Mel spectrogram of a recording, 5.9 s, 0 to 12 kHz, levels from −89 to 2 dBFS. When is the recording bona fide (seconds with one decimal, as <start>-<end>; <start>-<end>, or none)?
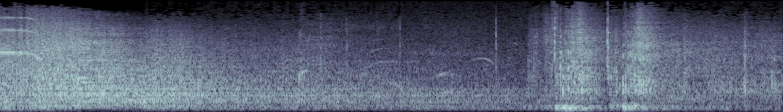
0.0-0.6; 1.1-5.9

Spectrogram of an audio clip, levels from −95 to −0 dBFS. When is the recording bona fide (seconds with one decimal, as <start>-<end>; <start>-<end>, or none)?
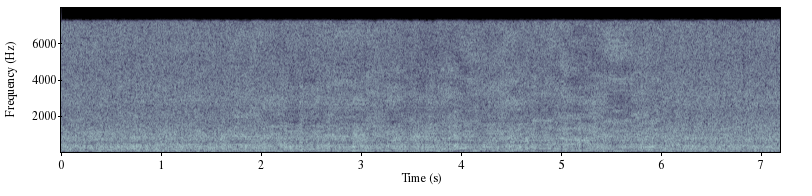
0.0-1.7; 6.0-7.2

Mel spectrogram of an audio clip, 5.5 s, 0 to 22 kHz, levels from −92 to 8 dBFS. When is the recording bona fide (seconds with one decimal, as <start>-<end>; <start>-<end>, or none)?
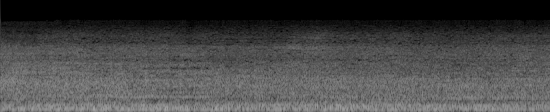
0.0-1.4; 2.1-5.5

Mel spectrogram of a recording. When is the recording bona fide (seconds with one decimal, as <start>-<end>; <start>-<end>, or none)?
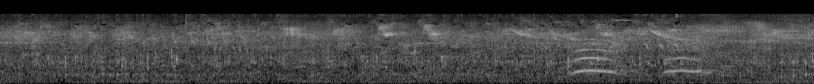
0.0-2.8; 3.4-6.9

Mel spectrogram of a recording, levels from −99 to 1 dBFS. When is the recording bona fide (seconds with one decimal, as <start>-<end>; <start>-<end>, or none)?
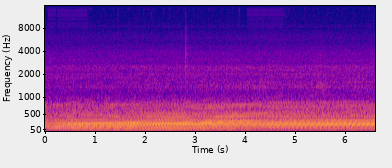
0.0-6.6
